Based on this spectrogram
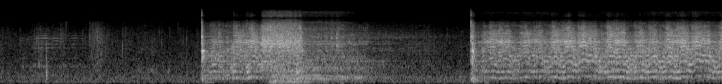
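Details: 1973 Ford F250 flatbed, FE390 V8, woken after long storage with fresh plugs, rodent debris in engine bay: two bursts of fast even cranking, engine never catches. Cranking after long storage, no start.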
